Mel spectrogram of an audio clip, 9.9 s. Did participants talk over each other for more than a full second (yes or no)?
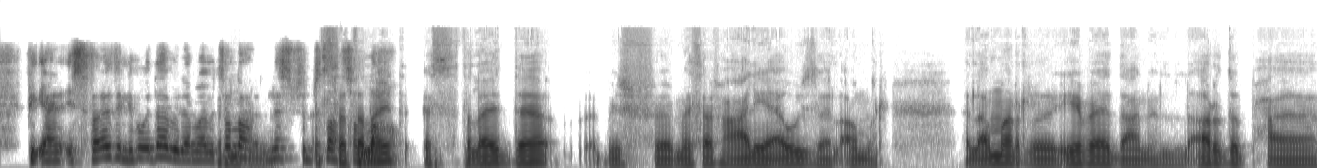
yes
